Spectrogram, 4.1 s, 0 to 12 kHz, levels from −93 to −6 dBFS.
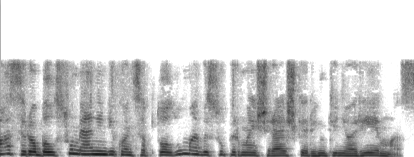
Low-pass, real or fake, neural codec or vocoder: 7.2 kHz; real; none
